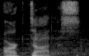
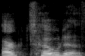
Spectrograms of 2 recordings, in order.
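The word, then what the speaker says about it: Arctodus: times if you ask one arctus it's arctus the Caribbean islands would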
